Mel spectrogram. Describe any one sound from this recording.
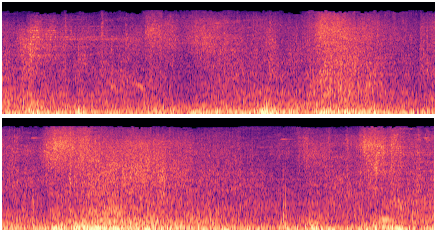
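Electric bolts zap and crackle.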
